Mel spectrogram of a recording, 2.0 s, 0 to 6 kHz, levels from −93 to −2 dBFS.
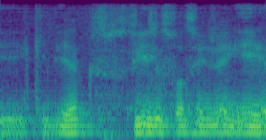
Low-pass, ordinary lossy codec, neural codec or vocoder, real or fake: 5.4 kHz; Opus, 64 kbps; vocoder, 24 kHz, 100 mel bands, Vocos; fake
